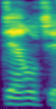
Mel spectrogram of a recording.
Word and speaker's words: doubt: I doubt it. D O U B, silent B, T.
